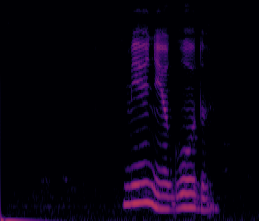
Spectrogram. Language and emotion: Russian, sad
